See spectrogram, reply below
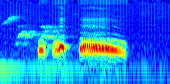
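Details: A thổ sấm-style spotted dove phrase. Two short mellow hoots are followed by a long, flat coo that dips at the end, over a constant low electrical hum.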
